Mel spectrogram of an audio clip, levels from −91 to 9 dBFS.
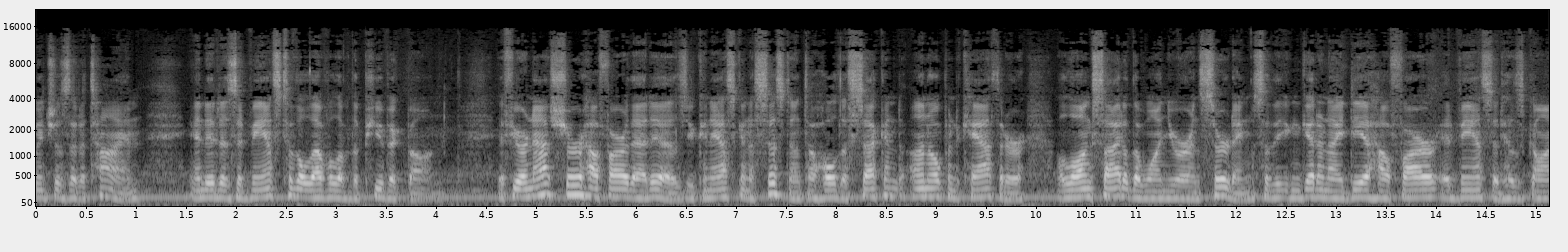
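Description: A nearby switch or motor likely arced into the line, causing electrical switching spikes: sharp snaps at 2.74 s, around -15 dBFS, and 6.40 s, softer at about -20 dBFS.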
